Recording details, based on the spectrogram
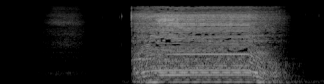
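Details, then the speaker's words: Garage door opener motor spins up to a strong, steady hum for about 1.5 seconds, but the chain and track never engage. Owner suspects an unlocked latch, crossed wires or misalignment between the track and the motor gear. "it sounds strong but it's not engaging so let's see where the problem is"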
